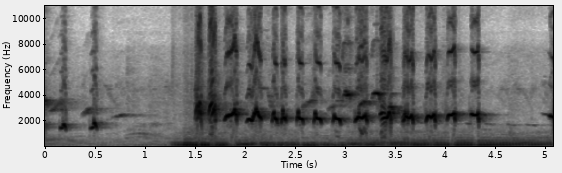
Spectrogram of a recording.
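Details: Greater green leafbird lure song to excite other leafbirds: two soft notes, then a dense, loud stream of repeated whistled and chirping notes over a low background hum.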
